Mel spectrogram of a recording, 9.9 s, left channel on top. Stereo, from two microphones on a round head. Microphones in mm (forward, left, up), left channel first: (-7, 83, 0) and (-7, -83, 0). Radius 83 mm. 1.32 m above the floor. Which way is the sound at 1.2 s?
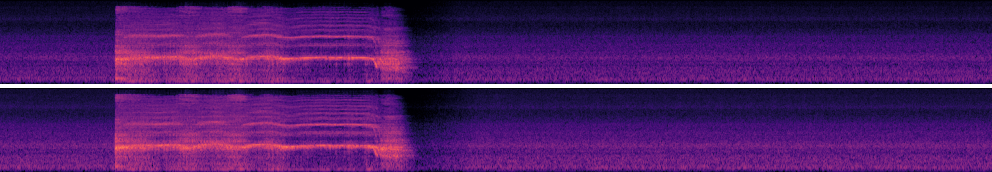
20° right (ahead or behind).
